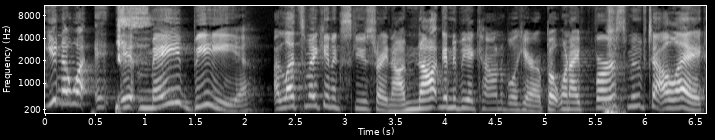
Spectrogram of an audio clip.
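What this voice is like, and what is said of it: Usual voice. Nothing is said of it.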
